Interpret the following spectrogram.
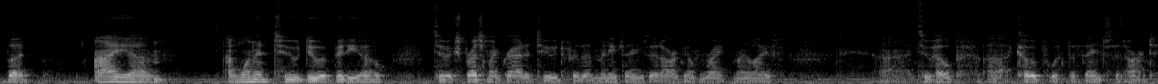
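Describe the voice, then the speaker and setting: An American man in a casual, confessional vlog, talking haltingly and in a subdued way with a dental retainer in his mouth. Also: sits low, completely flat delivery, background noise. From United States. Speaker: vlogger.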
